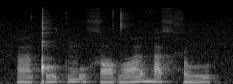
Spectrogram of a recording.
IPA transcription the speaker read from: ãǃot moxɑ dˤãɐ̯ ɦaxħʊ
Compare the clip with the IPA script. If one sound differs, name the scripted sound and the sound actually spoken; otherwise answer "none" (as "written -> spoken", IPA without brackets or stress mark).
none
